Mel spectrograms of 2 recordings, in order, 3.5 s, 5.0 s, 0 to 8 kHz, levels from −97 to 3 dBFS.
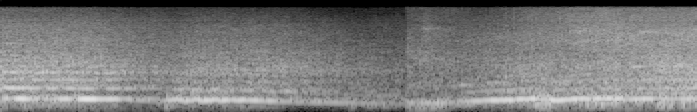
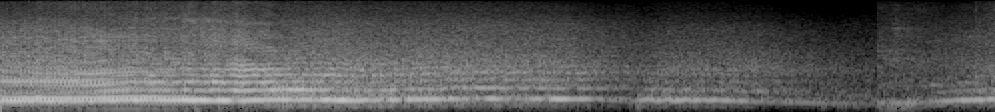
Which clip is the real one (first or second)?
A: second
